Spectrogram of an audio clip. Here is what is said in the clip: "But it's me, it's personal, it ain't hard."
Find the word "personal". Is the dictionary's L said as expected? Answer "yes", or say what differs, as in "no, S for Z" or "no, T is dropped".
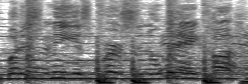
no, W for L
